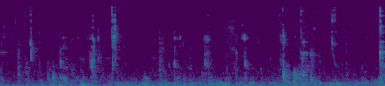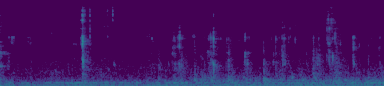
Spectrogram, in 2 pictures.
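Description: Faint close-up chewing of soft breakfast food, with scattered soft clicks.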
